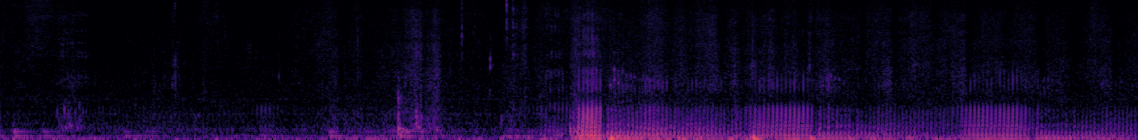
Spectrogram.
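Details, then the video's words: Domestic cat purring indoors, a soft low rumble pulsing steadily at about four beats per second, swelling louder in the second half, with faint rustling and handling noises close by. "Purring Cat"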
